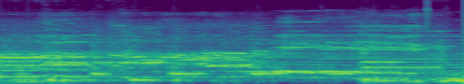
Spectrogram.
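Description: Hindu devotional bhajan: a sung melody with instrumental accompaniment and a low pulsing beat, continuous and loud.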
